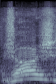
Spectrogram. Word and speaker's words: Georges: Bon, en Suisse, on parle Georg. Bon, en français, c'est Georges. En anglais, c'est George.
